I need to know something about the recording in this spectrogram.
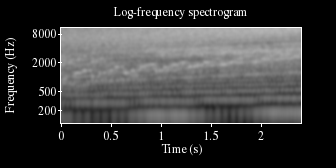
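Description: Psytrance breakdown with no beat: a sustained synthesizer tone slowly rising in pitch, a build-up riser leading into the drop.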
